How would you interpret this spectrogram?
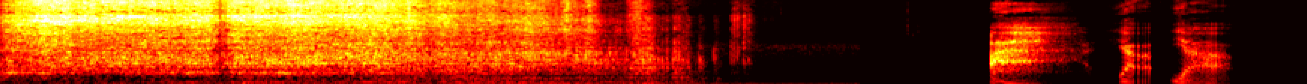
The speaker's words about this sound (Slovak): A v tom príde do triedy pani učiteľka matematiky. Začne písať bez slova kriedou na tabulu, rôzne príklady, a zrazu svojím dlhým, červeným nechtom prejde po tabuli.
